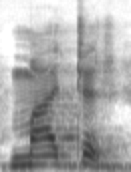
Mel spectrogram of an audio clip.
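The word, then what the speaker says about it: martyr: तो option number यहाँ पर बी सही हो जाएगा, मार्टर। यहाँ पर जो पहला आ रही है साइलेंट होगा।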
